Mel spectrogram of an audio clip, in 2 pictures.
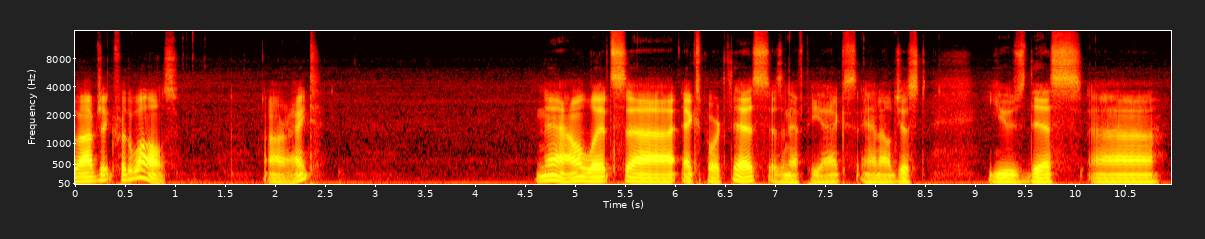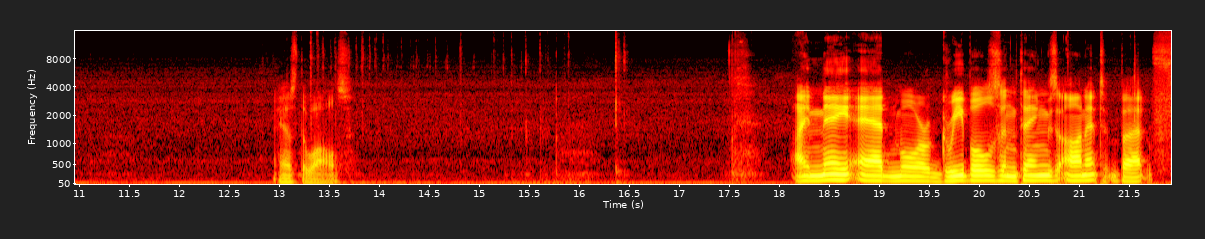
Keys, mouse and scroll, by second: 0.6 shift+middle click, 1.2 s, 4.6 click.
